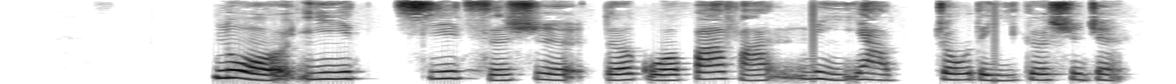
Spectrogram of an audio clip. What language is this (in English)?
Chinese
